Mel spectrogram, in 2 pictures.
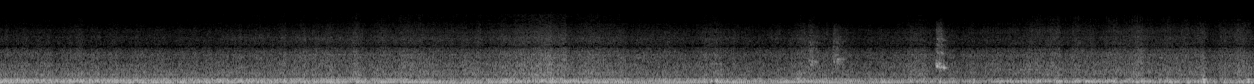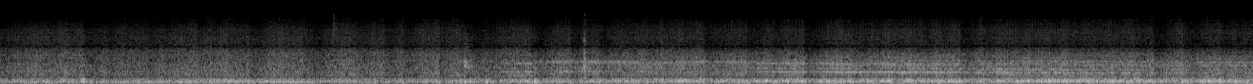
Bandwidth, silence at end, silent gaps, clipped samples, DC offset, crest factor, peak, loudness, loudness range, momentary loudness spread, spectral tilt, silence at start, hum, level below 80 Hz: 12 kHz; 0 s; none; under 0.1%; under 0.1%; 16 dB; -12 dBFS; -28 LUFS; 4 LU; 5 LU; -7.5 dB/octave; 0 s; none; -38 dBFS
